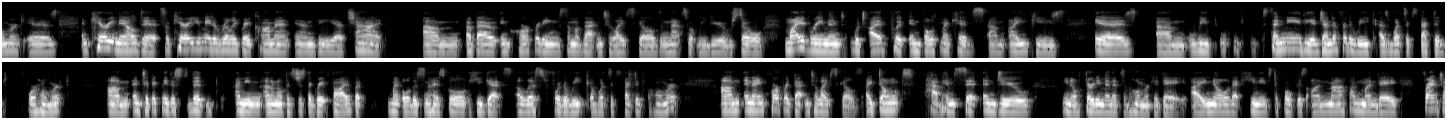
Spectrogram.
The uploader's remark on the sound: this was initially recorded as a video webinar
